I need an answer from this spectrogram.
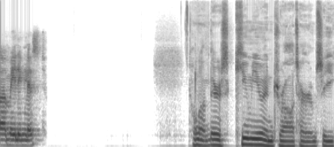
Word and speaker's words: QEMU: It's pronounced QEMU. Yeah. QEMU. Is it really? Is that how you're Yeah. is that how you're supposed to pronounce it? The official short pronunciation is QEMU.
